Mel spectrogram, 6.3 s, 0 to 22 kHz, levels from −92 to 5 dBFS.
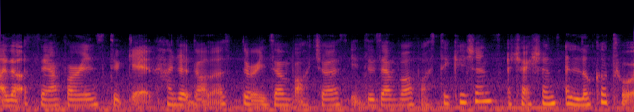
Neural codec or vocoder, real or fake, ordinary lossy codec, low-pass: none; real; none; 7.2 kHz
